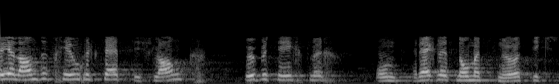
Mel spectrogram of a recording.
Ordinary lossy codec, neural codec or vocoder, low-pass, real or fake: none; none; 3.6 kHz; real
